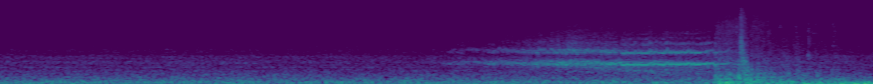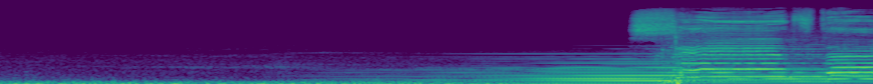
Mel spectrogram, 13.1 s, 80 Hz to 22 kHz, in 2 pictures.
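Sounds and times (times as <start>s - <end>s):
high squeal: 3.4s - 5.5s, 7.8s - 10.7s
sharp impact: 5.4s - 10.9s
loud low rumble: 5.6s - 11.2s.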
